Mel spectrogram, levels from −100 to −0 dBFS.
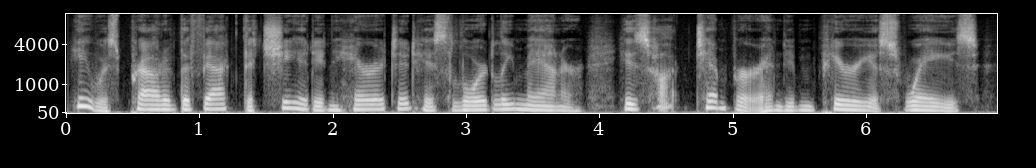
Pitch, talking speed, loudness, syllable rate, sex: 150 Hz, 165 wpm, -17 LUFS, 4.2 syllables/s, female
